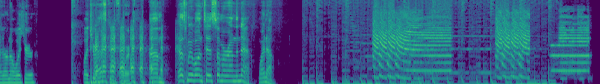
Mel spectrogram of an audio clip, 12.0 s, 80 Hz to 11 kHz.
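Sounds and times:
speech: 0.0 - 0.8, 1.6 - 6.2
laughter: 1.8 - 3.6
thumping beat: 6.0 - 11.2
rap-style air horn blasts: 7.4 - 12.0.

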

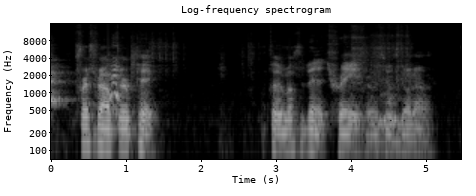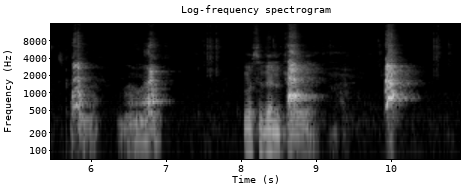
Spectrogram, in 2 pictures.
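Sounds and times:
dog barking: 0.0 - 1.0, 5.7 - 6.1, 6.7 - 7.0, 8.6 - 9.0, 9.9 - 10.4
speech: 0.4 - 1.5, 2.9 - 5.9, 6.7 - 7.0, 8.0 - 9.1.

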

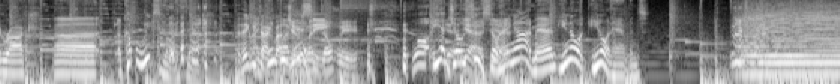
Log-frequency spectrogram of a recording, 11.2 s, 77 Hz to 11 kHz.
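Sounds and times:
speech: 0.0 - 8.7, 9.8 - 11.1
laughter: 2.0 - 6.7
loud deep brassy horn blaring: 9.8 - 11.1.

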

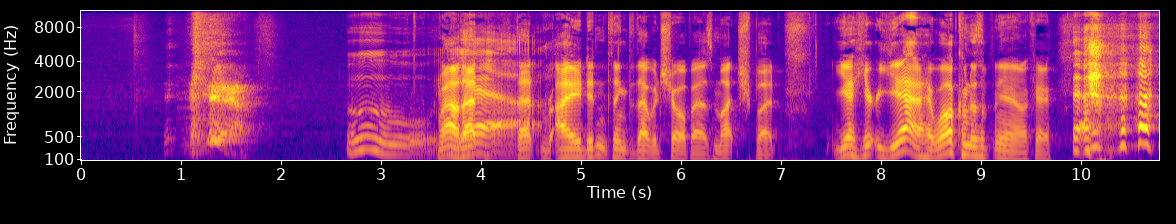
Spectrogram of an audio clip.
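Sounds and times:
human sneeze: 0.8 - 1.9
speech: 2.7 - 10.7.

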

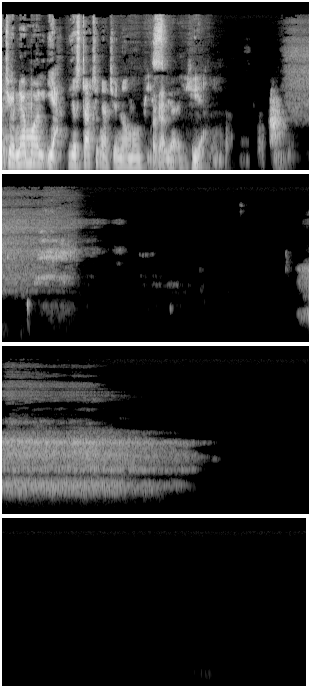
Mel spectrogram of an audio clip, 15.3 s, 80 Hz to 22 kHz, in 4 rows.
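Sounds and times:
speech: 0.0 - 2.7, 3.4 - 3.8
slow breathing in and out through nose: 3.5 - 5.4, 7.5 - 10.4.

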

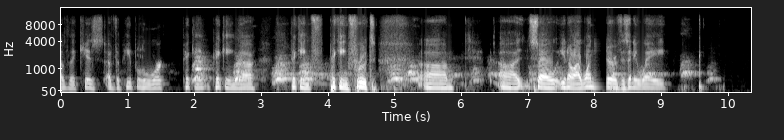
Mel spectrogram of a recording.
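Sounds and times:
speech: 0.0 - 9.4
dog barking and yelping: 2.0 - 7.5, 8.2 - 10.0.

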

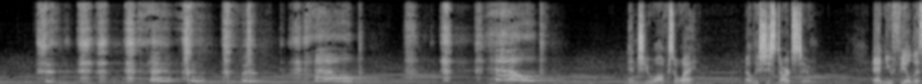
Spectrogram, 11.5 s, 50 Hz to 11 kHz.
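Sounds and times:
voice crying and wailing: 0.5 - 7.0
speech: 8.0 - 10.3, 10.9 - 11.5.

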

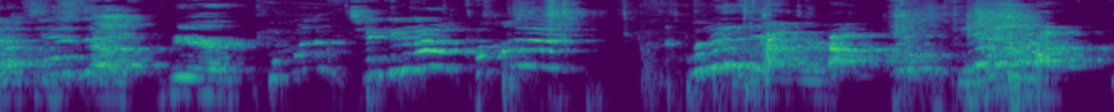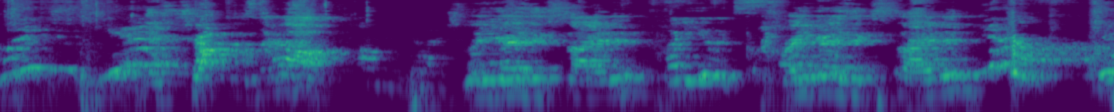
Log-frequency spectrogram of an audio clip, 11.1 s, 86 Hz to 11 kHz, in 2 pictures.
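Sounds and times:
speech: 0.5 - 11.1
Doberman barking and yelping excitedly: 3.7 - 5.7, 6.3 - 7.1, 10.6 - 11.1.

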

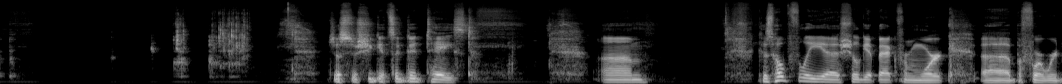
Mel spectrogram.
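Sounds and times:
dark lager beer being poured into a glass: 1.5 - 2.6
speech: 3.3 - 4.8, 6.0 - 6.6, 7.6 - 10.6.

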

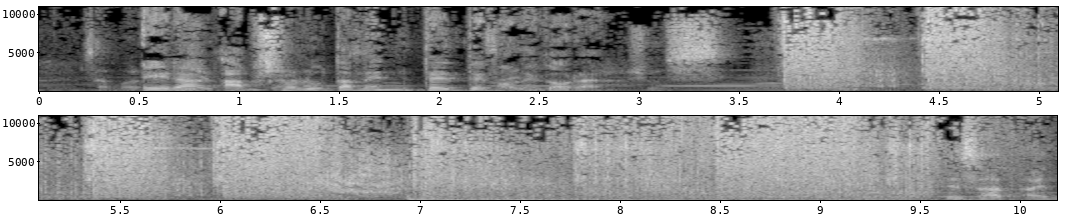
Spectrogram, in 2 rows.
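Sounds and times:
speech: 0.2 - 3.5, 9.6 - 10.1
MG-42 machine gun firing rapid bursts: 3.7 - 9.9.

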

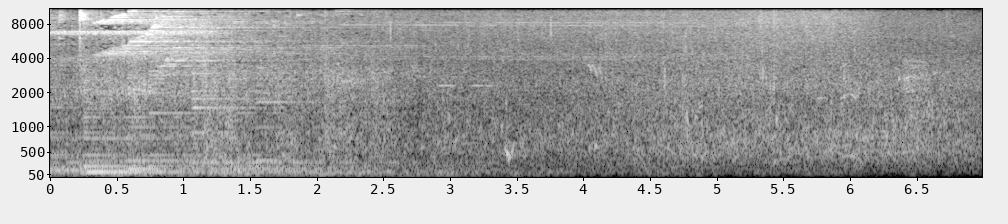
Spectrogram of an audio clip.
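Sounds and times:
constant flow of river water: 0.0 - 6.9
kayak moving along a river flowing out of a rock cavity: 0.3 - 6.9
kayak paddle strokes splashing: 1.2 - 6.9.

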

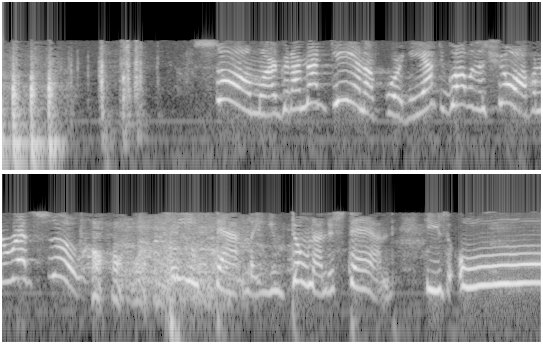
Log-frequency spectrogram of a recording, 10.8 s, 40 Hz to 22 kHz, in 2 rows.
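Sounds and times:
knocking on a house door: 0.0 - 0.7
speech: 2.6 - 10.7
laughter: 6.2 - 9.0.

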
